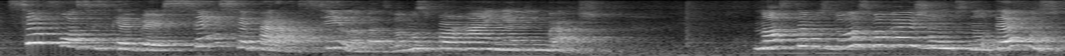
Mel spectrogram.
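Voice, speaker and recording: A woman with a high voice and a Brazilian Portuguese accent teaches at the board, patient and friendly, drawing words out slowly when she spells them. She is picked up from a distance in a strongly echoing room. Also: a bit bright. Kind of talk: classroom lesson at a whiteboard. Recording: echoey room, voice from far off.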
